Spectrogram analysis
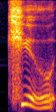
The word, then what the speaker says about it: queue: we go the word q is ironic it's just a q with a bunch of silent letters waiting in line so q u e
